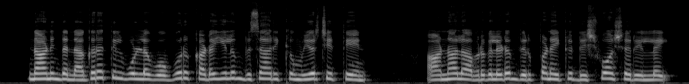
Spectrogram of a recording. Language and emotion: Tamil, sad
